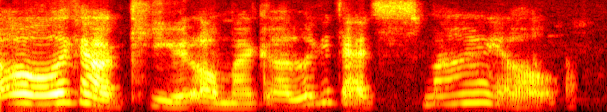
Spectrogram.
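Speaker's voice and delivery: put-on gushing, swooping, sing-song baby-talk cooing. Retelling how the nurses fussed over a baby: imitating nurses cooing over a baby. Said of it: "and then go back to".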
